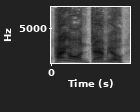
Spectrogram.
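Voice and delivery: high, urgent cry. A narrator's reading. Sergeant catching falling Rat mid-air, crying out. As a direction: cry out a desperate order. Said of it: "a cry of".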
